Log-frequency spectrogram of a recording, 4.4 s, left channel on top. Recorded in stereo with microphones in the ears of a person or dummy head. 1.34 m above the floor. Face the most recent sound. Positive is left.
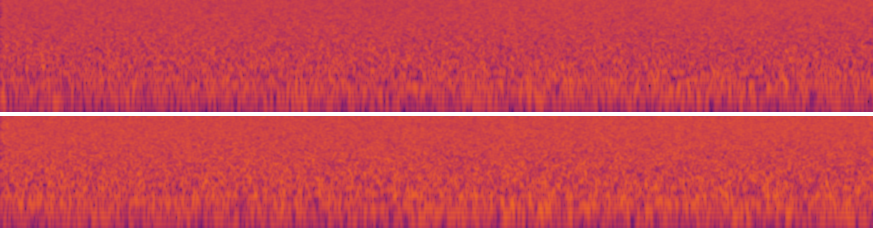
No sound to turn to.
